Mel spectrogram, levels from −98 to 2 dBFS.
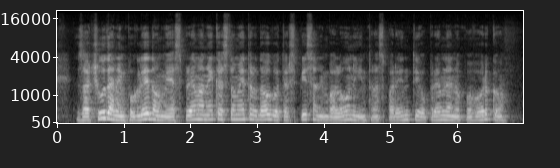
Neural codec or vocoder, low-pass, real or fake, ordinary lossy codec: none; 19.8 kHz; real; none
